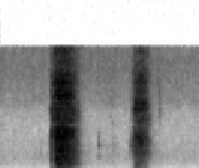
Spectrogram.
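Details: Two short, soft, slightly wet sneezes in quick succession in a quiet room, in bed in the morning.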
